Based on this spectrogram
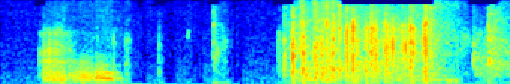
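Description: Playing cards are shuffled: a few short, scattered riffling bursts, then a longer, louder, dense flurry of flicking cards.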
